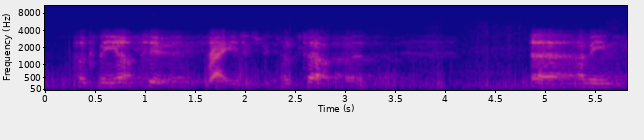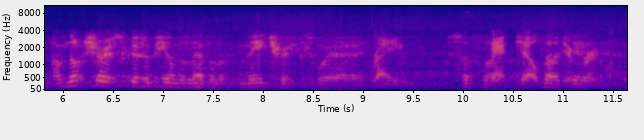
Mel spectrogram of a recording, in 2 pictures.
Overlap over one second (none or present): present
